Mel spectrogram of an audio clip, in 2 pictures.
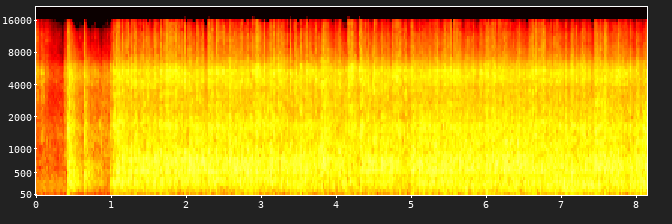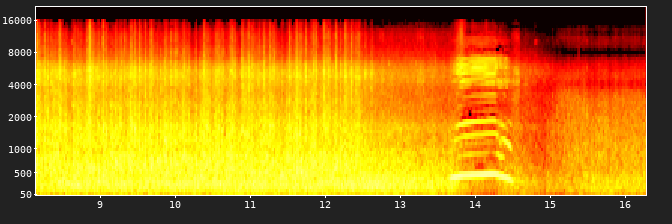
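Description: Underwater explosive charge going off: a few sharp cracks, then about a second in a sudden loud, crackling rush of erupting water and spray that lasts about eleven seconds before dying away.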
